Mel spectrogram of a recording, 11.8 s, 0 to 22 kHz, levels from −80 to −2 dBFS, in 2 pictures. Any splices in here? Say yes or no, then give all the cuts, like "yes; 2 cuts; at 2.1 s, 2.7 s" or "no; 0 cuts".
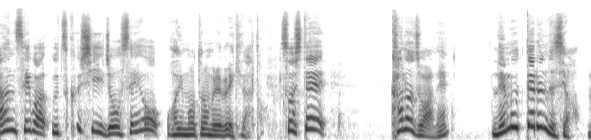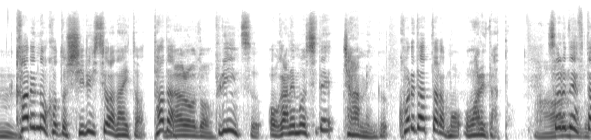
yes; 1 cut; at 2.7 s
